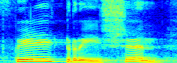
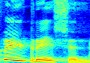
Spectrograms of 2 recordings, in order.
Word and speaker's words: filtration: Observe the spelling, FIL, fill, TRA, tray, TION, shun. Which method of the separating tea leaves from the prepared tea is better? Decantation or filtration?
